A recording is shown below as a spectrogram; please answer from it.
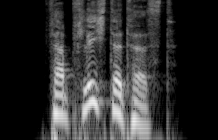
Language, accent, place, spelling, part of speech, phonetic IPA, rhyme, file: German, Germany, Berlin, verpflichtetest, verb, [fɛɐ̯ˈp͡flɪçtətəst], -ɪçtətəst, De-verpflichtetest.ogg
- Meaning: inflection of verpflichten: 1. second-person singular preterite 2. second-person singular subjunctive II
